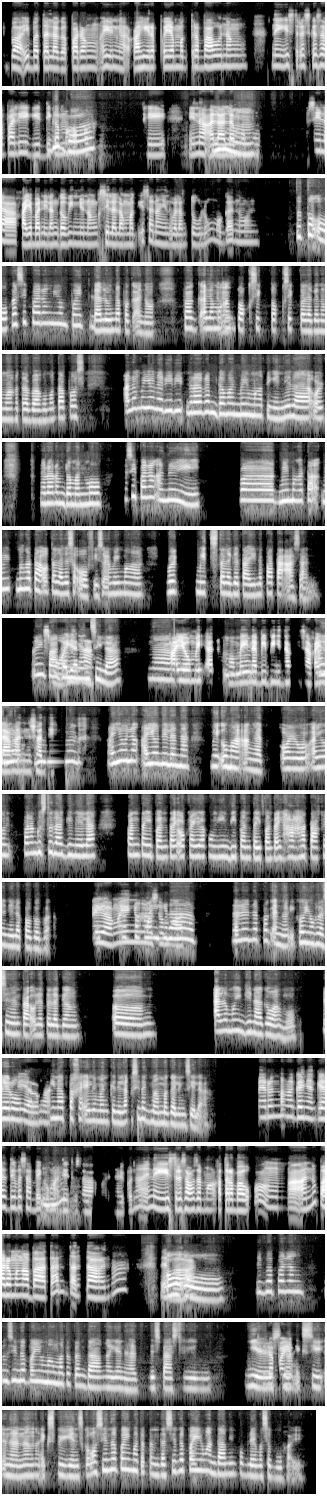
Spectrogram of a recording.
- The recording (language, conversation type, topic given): Filipino, unstructured, Paano mo pinapawi ang pagkapagod at pag-aalala matapos ang isang mahirap na araw?
- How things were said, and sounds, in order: static; distorted speech; drawn out: "'pag"; unintelligible speech; drawn out: "Oo"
